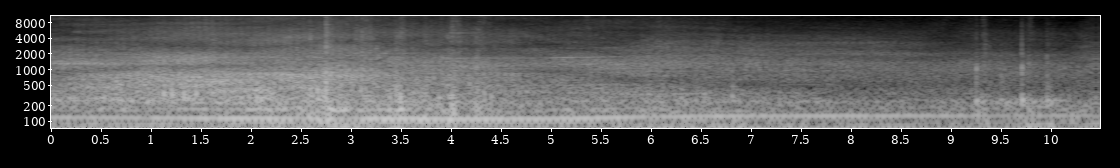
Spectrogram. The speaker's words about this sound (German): Mann, ich habe selten so viele Autos gesehen. Was ist denn hier los?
